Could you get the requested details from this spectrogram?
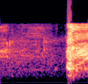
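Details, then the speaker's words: A single abrupt, harsh cough after a moment of quiet, from a speaker who had just sung on stage, is coughing a lot and says their voice has gone. "बहुत मेरी आवाज, I'm coughing a lot."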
